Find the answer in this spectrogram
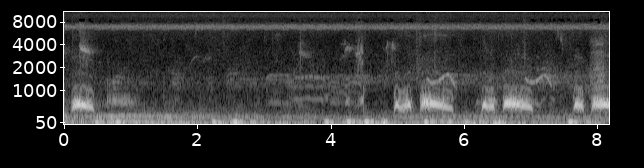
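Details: Spotted dove during decoy trapping, calling to a decoy bird near a newly introduced trap. Short mellow coos, bending downward, come in bursts with a long quiet gap. A steady low rumble lies underneath, and faint chirps sound above.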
